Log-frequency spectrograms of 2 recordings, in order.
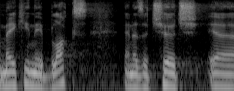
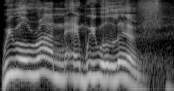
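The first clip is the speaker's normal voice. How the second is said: a soldier's louder, higher cry to flee; loud retold battlefield call to run; retold shout; 5 semitones higher, 7 dB louder than usual. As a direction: shout it like a frightened man in the crowd. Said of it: "the one guy shouts".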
